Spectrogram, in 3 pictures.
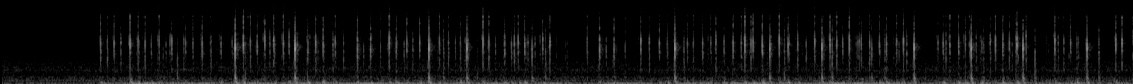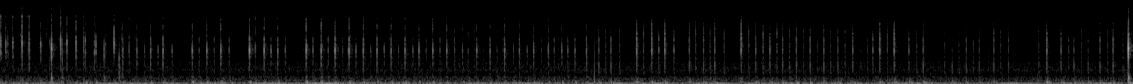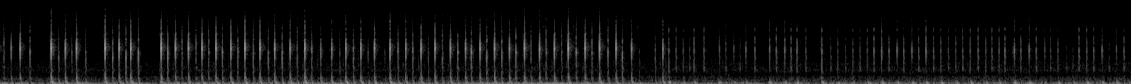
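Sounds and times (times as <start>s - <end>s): mechanical keyboard typing: 1.0s - 33.9s.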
